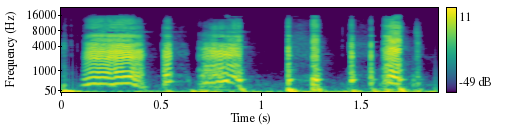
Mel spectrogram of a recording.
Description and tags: One in a series of eight, rubbing a knife around on some cabbage to create some squeaking, creaking sounds. This might work OK for a creaking door or maybe even some leather clothes. Recorded with an AT4021 mic into a modified Marantz PMD 661 and trimmed with Reason.
creak, foley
